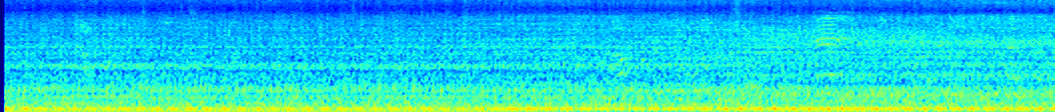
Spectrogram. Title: Range Hood Vibration and Loud Noise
